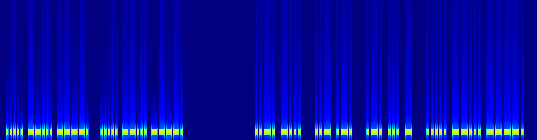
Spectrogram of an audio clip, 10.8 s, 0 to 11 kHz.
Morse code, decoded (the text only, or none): 579 579 FB UR RST 579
